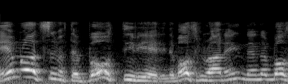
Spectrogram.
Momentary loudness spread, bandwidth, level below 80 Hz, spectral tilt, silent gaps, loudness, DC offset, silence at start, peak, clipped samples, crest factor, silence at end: 7 LU; 7.8 kHz; -46 dBFS; -6.5 dB/octave; none; -16 LUFS; under 0.1%; 0 s; 0 dBFS; under 0.1%; 16 dB; 0 s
